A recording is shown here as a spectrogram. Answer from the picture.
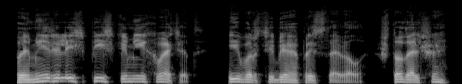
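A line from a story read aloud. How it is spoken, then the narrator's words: Plain. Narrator (Russian): спросил я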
